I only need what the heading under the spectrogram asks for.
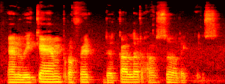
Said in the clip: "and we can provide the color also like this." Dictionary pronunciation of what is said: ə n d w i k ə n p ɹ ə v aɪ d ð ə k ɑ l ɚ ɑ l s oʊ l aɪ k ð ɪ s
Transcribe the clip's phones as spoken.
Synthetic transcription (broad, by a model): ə n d w i k ə n p ɹ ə f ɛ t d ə k ɑ l ɚ ɑ l s oʊ l aɪ k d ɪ s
